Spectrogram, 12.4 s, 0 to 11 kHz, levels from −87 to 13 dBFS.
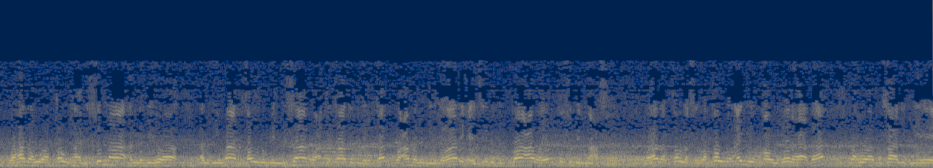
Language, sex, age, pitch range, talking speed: Arabic, male, 50-69, 195-240 Hz, 130 wpm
